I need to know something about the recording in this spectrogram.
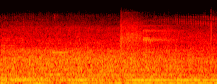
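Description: A bus engine running steadily, a low hum, over general street traffic noise.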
